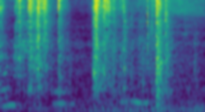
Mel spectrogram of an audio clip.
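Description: Handling noises at a kitchen table: a plastic bag of croutons rustling and being set down, with a sharp knock about a second and a half in.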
